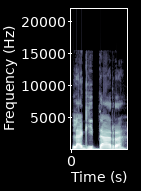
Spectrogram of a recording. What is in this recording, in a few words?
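the guitar, Spanish, female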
